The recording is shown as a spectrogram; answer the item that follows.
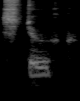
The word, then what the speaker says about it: stew: I want to mention the word stew, which means a stove. Mm-hmm. It's actually a mispronunciation of the word stove. The old people couldn't say it, so they learned it as stew.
